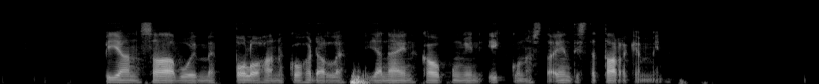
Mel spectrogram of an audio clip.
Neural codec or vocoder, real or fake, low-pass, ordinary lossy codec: none; real; 7.2 kHz; MP3, 48 kbps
